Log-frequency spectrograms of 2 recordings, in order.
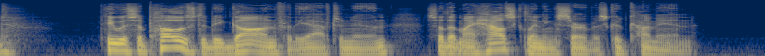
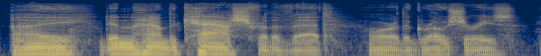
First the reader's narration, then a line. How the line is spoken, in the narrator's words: he said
